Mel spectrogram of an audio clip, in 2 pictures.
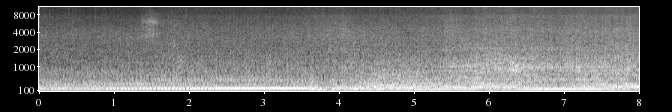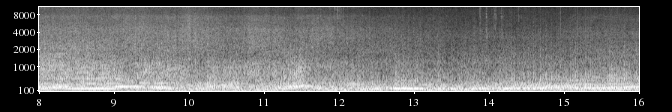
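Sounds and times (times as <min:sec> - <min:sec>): car engine accelerating: 0:00.0 - 0:16.0
wind and tyre noise: 0:00.0 - 0:16.0.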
